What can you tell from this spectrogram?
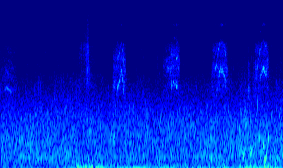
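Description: River water flowing steadily, with about five short, high-pitched chirps spread through the sound.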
